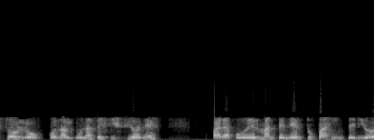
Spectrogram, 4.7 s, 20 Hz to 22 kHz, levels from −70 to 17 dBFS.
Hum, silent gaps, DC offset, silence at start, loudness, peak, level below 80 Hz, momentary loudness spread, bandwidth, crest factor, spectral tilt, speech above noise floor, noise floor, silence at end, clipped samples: none; none; under 0.1%; 0.1 s; -15 LUFS; 0 dBFS; -54 dBFS; 6 LU; 3.9 kHz; 14 dB; -5 dB/octave; 31 dB; -45 dBFS; 0 s; under 0.1%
